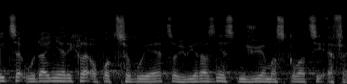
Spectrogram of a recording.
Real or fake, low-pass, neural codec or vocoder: real; 10.8 kHz; none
